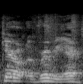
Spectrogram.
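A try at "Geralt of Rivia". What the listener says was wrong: So I'm just Rivia. You're saying air at the end. You're saying Riviera.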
